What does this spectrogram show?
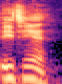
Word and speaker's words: Etienne: So I'm like man it's Etienne.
